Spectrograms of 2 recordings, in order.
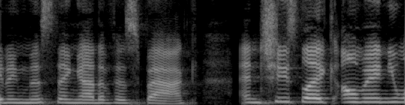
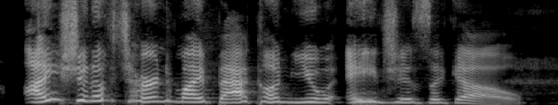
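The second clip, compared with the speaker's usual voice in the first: mock, heated, cutting shouted delivery; 5 dB louder than usual. Recapping a scene where a woman shouts back at Klaus, retelling a yelled line. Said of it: "she fucking yells".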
